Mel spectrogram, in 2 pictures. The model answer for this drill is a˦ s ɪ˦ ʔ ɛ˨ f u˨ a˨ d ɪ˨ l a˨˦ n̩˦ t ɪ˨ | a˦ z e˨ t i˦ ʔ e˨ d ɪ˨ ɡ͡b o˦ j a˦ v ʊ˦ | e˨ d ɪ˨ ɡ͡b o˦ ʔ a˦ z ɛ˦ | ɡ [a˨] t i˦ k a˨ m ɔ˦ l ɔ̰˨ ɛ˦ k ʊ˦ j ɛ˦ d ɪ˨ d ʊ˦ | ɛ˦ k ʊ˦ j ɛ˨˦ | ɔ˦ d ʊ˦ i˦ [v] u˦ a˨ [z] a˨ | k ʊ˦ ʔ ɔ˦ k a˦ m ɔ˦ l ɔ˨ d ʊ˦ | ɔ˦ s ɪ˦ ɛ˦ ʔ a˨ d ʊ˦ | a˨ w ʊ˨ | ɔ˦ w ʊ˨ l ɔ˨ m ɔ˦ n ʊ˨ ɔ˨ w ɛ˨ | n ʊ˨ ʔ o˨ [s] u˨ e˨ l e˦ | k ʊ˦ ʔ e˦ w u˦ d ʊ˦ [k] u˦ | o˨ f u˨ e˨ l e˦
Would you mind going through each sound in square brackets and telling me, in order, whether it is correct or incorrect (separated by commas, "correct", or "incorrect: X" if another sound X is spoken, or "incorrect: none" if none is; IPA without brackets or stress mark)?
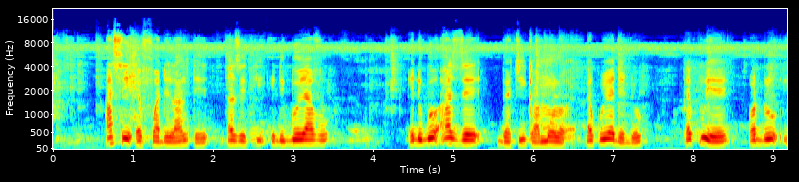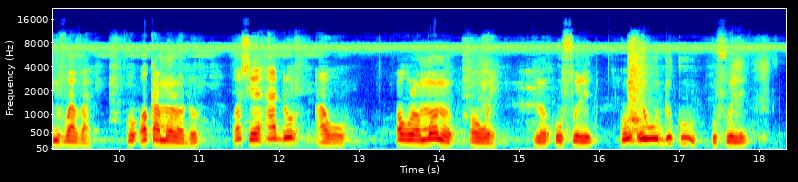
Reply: correct, correct, incorrect: v, incorrect: f, correct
